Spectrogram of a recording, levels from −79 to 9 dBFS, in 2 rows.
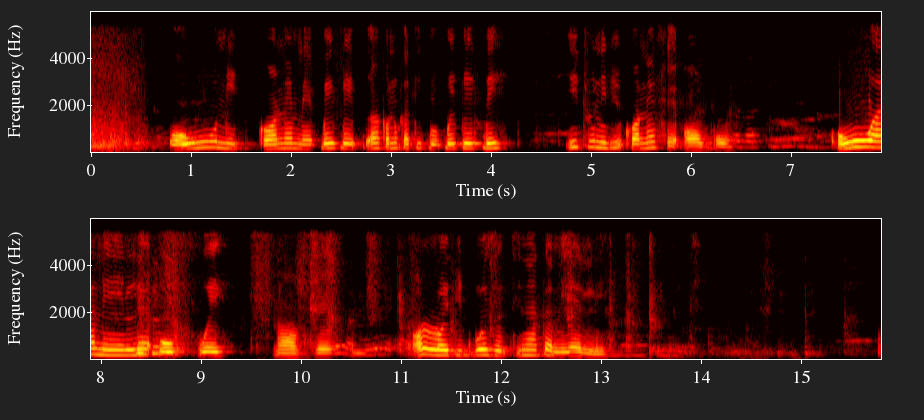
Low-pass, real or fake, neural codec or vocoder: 5.4 kHz; fake; codec, 16 kHz, 6 kbps, DAC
